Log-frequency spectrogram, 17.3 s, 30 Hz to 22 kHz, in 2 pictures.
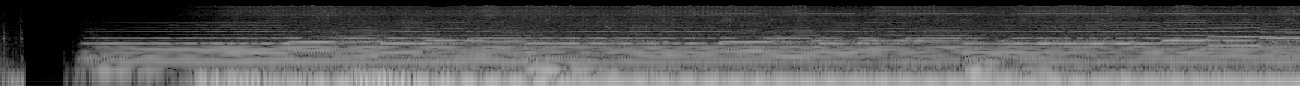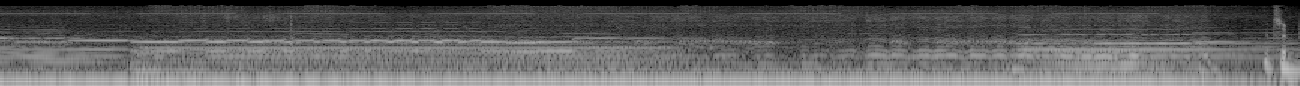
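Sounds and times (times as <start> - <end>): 
bumblebee buzzing: 0.9 - 17.3
speech: 17.2 - 17.3.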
